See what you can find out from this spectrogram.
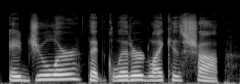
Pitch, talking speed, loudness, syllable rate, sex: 195 Hz, 175 wpm, -16 LUFS, 5.1 syllables/s, female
